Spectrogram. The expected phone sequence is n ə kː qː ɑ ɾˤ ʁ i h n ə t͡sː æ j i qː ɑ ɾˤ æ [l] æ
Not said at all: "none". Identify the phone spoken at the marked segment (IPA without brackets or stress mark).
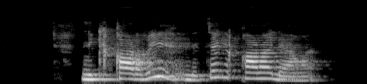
l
